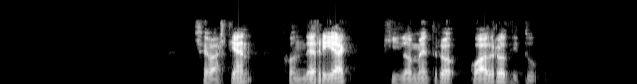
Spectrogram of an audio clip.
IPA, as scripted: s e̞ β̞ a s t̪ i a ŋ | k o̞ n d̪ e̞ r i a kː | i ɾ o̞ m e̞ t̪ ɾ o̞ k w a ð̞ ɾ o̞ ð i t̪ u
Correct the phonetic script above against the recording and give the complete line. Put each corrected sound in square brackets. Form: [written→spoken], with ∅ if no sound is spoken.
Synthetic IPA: s e̞ β̞ a s t̪ i a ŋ | k o̞ n d̪ e̞ r i a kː | i [ɾ→l] o̞ m e̞ t̪ ɾ o̞ k w a ð̞ ɾ o̞ ð i t̪ u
